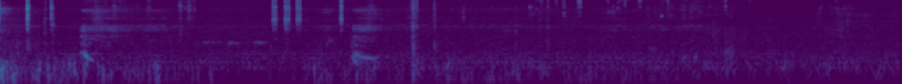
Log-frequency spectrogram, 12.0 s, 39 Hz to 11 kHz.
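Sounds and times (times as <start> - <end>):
metal leash clasp clicking: 3.6 - 4.7.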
